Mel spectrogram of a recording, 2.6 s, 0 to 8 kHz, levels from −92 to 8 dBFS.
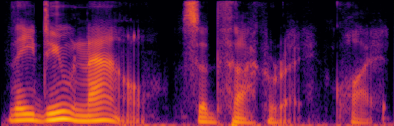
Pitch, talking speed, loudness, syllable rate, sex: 120 Hz, 135 wpm, -16 LUFS, 3.9 syllables/s, male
